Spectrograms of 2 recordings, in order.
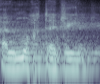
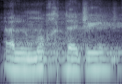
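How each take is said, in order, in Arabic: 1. الدال تتبعها حركة 'a'. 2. الدال تتبعها حركة 'a'.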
